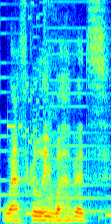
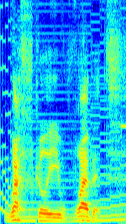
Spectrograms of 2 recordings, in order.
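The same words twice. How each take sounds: First: The opening sounds are pure W sounds. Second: The opening sounds blend R into W. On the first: The speaker calls it wrong. "not pure W sounds" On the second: The speaker calls it right. "it's supposed to have R sound, like R W sounds"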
